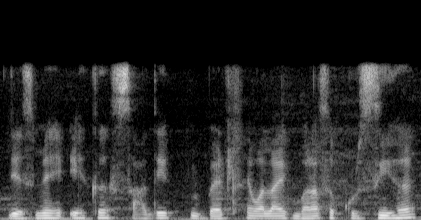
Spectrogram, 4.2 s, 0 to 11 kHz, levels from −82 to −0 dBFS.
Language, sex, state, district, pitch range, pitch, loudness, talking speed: Hindi, male, Bihar, Patna, 110-125 Hz, 115 Hz, -17 LUFS, 140 wpm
